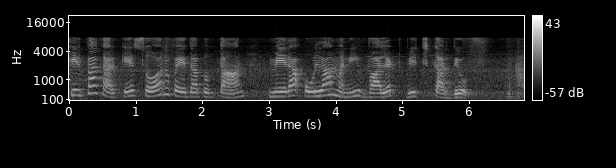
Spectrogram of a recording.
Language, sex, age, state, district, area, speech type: Punjabi, female, 45-60, Punjab, Ludhiana, urban, read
